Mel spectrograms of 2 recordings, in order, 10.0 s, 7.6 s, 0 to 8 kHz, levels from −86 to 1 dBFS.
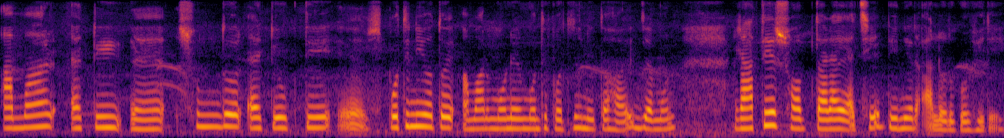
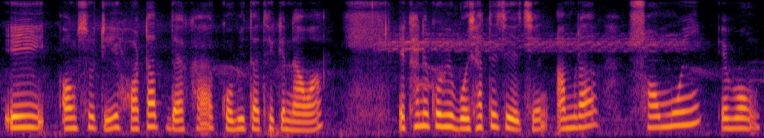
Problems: none marked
